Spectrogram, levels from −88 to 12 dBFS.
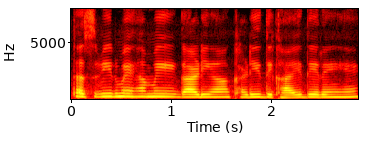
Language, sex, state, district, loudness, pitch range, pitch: Hindi, female, Madhya Pradesh, Bhopal, -17 LUFS, 220-255 Hz, 225 Hz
